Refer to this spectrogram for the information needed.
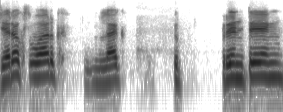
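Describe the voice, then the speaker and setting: A man speaks in an Indian accent. His pitch varies in an ordinary way. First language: Santali. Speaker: English learner. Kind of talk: casual chat. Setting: video call; outdoors. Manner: halting.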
